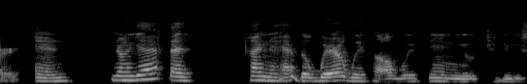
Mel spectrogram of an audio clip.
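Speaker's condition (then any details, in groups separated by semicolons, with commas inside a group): Cerebral palsy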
